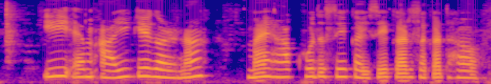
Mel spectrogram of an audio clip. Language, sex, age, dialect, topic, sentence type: Chhattisgarhi, female, 60-100, Central, banking, question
